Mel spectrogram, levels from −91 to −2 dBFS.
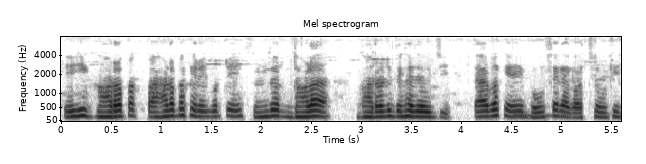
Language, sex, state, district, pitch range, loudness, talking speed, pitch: Odia, male, Odisha, Nuapada, 175-195 Hz, -19 LUFS, 180 wpm, 185 Hz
